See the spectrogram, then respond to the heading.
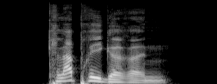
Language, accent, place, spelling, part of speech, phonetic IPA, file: German, Germany, Berlin, klapprigeren, adjective, [ˈklapʁɪɡəʁən], De-klapprigeren.ogg
- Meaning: inflection of klapprig: 1. strong genitive masculine/neuter singular comparative degree 2. weak/mixed genitive/dative all-gender singular comparative degree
